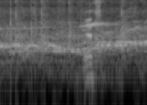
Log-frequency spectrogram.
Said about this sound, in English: So why don't you just stand and give a cheer? Some of you just kind of just stand and why don't we just cheer together? Can we do that?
